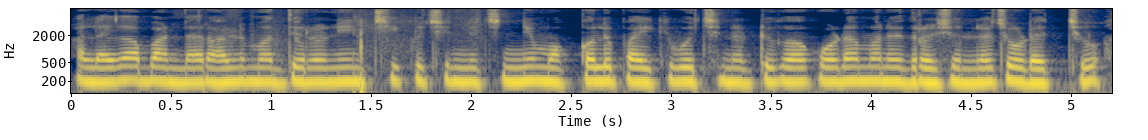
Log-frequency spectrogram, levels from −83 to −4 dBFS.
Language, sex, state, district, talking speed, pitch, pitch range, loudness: Telugu, female, Andhra Pradesh, Guntur, 185 wpm, 200 Hz, 195-205 Hz, -14 LUFS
